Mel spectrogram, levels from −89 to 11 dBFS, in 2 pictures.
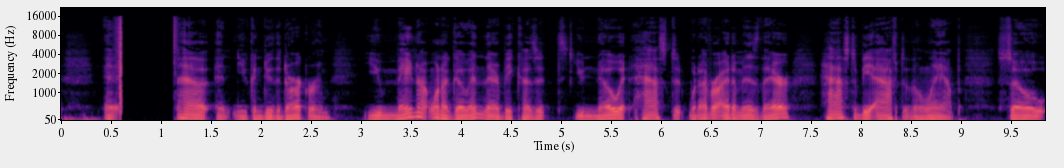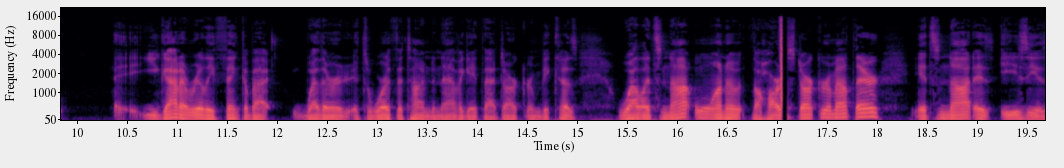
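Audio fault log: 0.50 to 1.19 s and 17.01 to 17.12 s, wireless microphone squelch dropout: the radio link fades, hiss swells, then the receiver's squelch cuts output to near silence for 0.53 s and 60 ms.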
